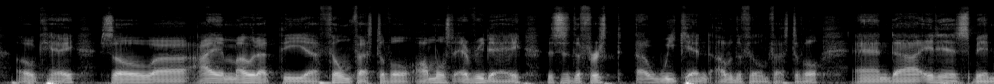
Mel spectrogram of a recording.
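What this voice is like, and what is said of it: Tired, exhausted-sounding voice. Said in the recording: “you can maybe hear in my voice, I'm exhausted”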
